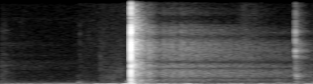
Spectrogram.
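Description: A single sharp click about halfway through, followed by a high, thin ringing that fades over about a second.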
